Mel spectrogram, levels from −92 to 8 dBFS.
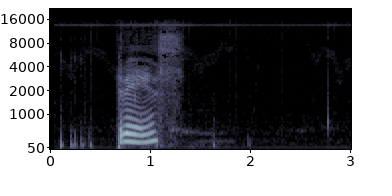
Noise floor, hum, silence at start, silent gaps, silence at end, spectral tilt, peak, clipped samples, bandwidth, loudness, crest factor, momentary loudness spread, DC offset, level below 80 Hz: -68 dBFS; none; 0.1 s; none; 1.7 s; -4.5 dB/octave; -14 dBFS; under 0.1%; 16 kHz; -30 LUFS; 20 dB; 20 LU; under 0.1%; -64 dBFS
